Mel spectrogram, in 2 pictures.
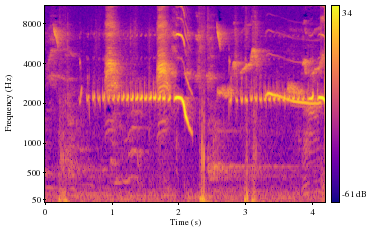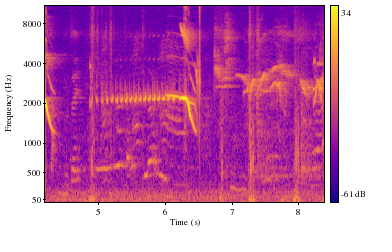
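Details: Caged male sirtu, stirred up by a rival and a female, sings a rapid buzzy trill held on one high pitch that ends in a sharp downward swoop, repeated three times, with clicks and other bird chirps around.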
